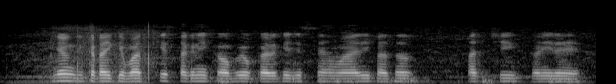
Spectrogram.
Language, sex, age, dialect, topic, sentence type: Hindi, male, 18-24, Awadhi Bundeli, agriculture, question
